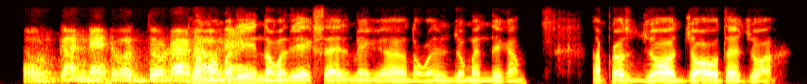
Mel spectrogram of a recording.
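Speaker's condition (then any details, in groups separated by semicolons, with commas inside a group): ALS; speech improved a little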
